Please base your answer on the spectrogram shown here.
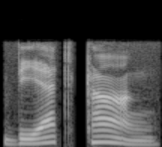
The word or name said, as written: Vietcong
